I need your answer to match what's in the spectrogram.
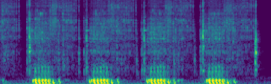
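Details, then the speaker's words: Chainsaw with spark but wet plug, choke pulled and ignition on; four pulls about half a second apart, each a short sputtering burst that dies at once; flooded engine. "Ну, кажуть, що вроді залило, не знаю. Зараз спробуємо витягнути дросель заслонки, закриємо воздух, включимо зажигання, попробуємо завести, посмикаємо."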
